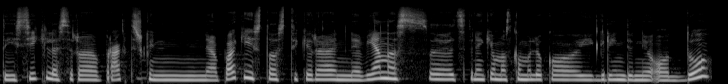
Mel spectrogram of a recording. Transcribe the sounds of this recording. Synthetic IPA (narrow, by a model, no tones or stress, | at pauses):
t̪ɐɪsʲiːklʲeːsiːɾɐpʔɑːkt̪ʲɪ̥ʃkɐɪnʲɛpɑkʲɛɪst̪oːst̪ʲɪkiːɾɐnʲɛʋʲiɛnɐsɐt̪ʲsʲɪ̥t̪ɾʲɛŋʲkʲɪmɐskɐmʊlʲɪkoːiːɡɾʲiːnʲd̪ʲɪnʲɪʔoːd̪ʊ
